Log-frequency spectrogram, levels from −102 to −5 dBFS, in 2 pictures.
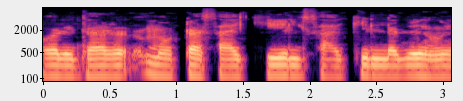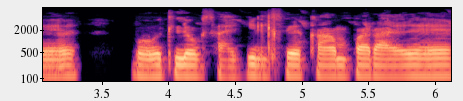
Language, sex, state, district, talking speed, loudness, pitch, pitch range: Hindi, male, Bihar, Araria, 155 wpm, -19 LUFS, 115 Hz, 115-120 Hz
